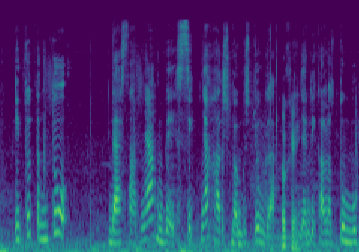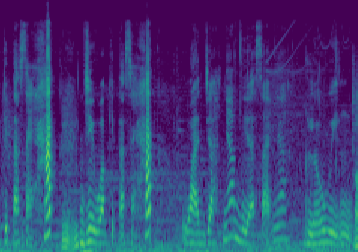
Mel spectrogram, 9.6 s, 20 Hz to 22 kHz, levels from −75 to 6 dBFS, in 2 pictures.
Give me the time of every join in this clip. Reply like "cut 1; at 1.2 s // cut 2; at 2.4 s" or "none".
none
